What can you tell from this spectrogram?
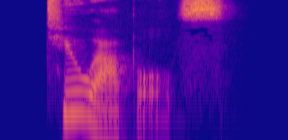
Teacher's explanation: two apples we link the sounds with W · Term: linking two vowel sounds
